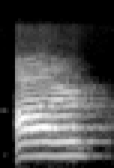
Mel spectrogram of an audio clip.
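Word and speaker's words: 二: R, R, R, R, R. San, san.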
